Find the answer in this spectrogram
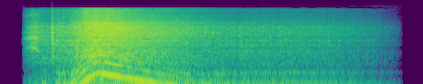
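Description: A motorcycle engine revving once: the pitch climbs quickly and then falls away, inside a rushing noise that peaks early and fades out over about three seconds.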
